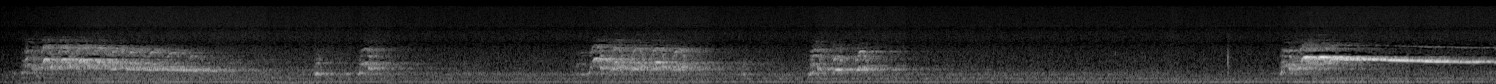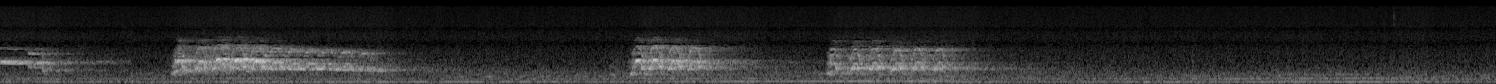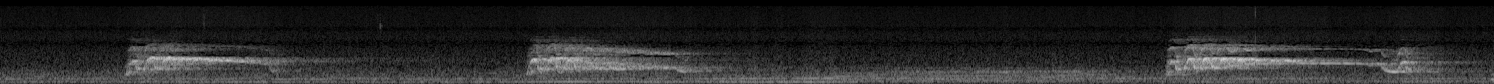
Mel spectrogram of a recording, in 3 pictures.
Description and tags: coyote barks and howls
A coyote in the woods behind our house. Unfortunately a little ways off, so recorder noise is noticeable. Recorded with a first-gen moto x.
